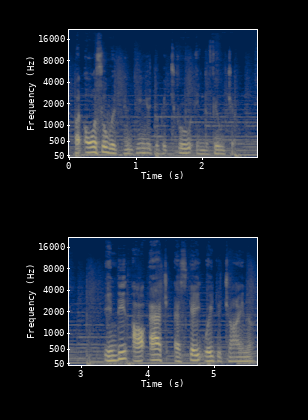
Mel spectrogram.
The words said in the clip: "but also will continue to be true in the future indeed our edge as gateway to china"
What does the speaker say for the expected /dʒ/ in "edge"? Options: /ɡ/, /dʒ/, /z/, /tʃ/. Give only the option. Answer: /tʃ/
